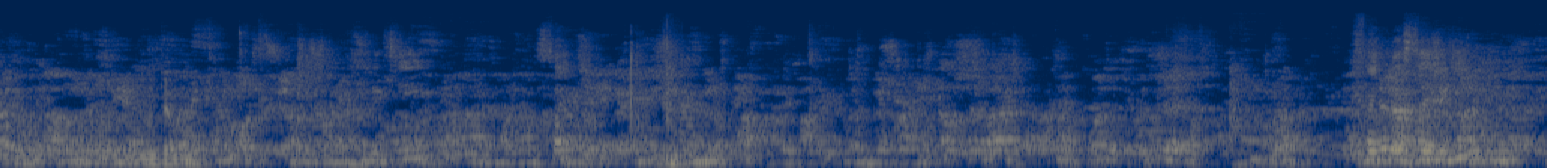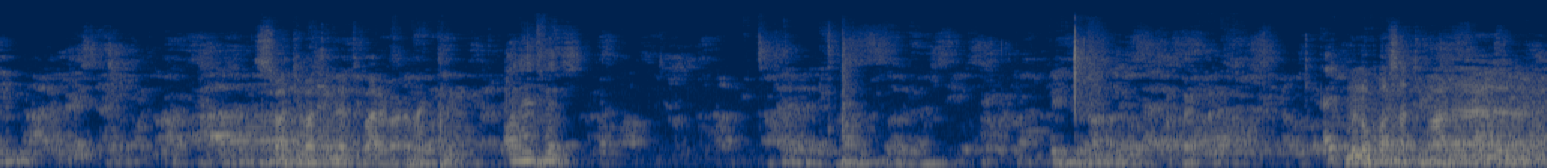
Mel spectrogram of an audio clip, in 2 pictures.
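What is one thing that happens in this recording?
Playing cards slide and tap on a soft mat.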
